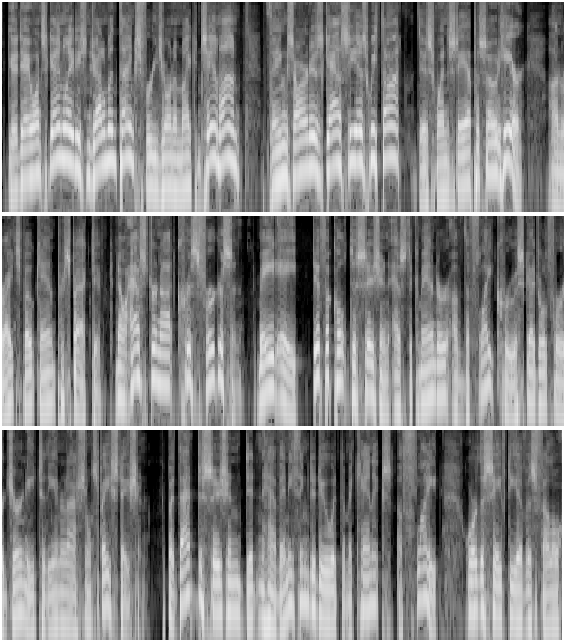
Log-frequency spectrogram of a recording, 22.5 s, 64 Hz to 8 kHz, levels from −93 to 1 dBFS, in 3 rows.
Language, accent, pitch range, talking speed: English, American, 95-145 Hz, 190 wpm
